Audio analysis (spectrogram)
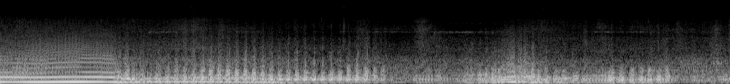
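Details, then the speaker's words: Yamaha GP1800R SVHO 1.8-litre four-cylinder compound turbo and supercharged jet ski on FuelTech FT600: revs then settles into uneven, lumpy running, like one cylinder cutting out; plugs were fine, injector suspected, unconfirmed. "Ó, não tá liso não. Não tá liso. E as velas estavam certinha. Ou tá com injeitor menos ali."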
